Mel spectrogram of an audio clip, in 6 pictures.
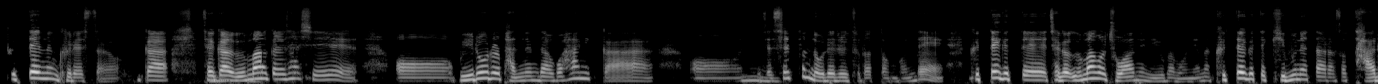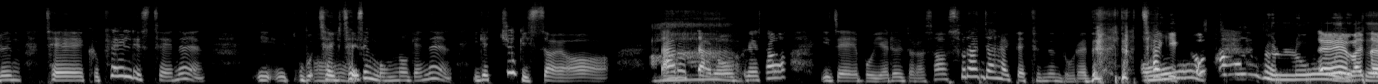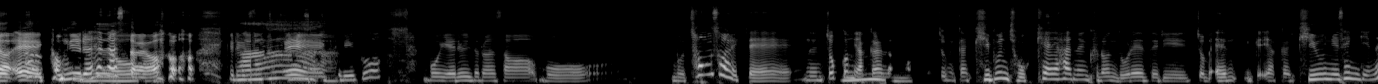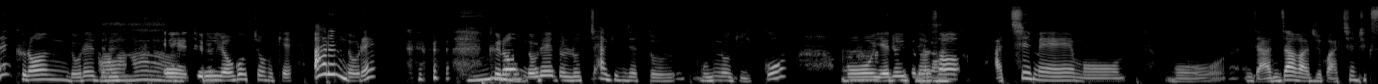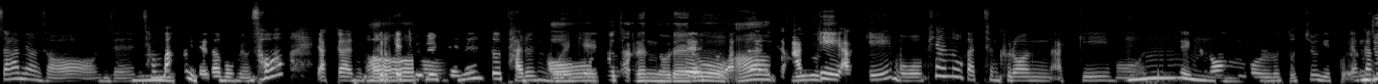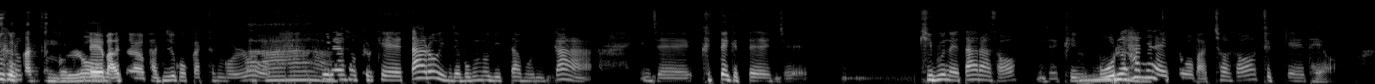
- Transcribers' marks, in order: distorted speech; laughing while speaking: "노래들도 쫙"; other background noise; laugh; laugh; laughing while speaking: "내다보면서"; laughing while speaking: "아"
- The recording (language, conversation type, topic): Korean, podcast, 음악을 들으며 위로받았던 경험이 있으신가요?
